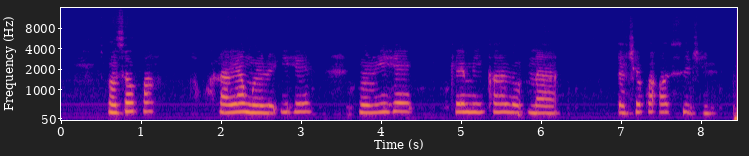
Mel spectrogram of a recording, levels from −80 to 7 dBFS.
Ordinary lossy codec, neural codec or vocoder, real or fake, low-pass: Opus, 24 kbps; vocoder, 48 kHz, 128 mel bands, Vocos; fake; 14.4 kHz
